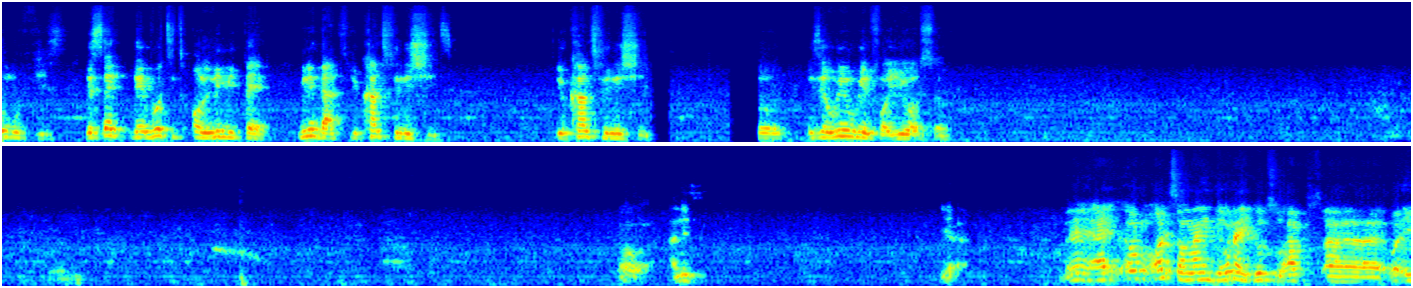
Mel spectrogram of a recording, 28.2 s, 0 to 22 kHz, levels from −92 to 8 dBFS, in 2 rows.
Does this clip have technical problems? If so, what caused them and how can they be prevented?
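Yes. The speech cuts out twice with a long network dropout, from 6.49 to 6.70 s and from 7.27 to 7.59 s, about 180 ms and then 300 ms of sound lost for good. Each starts as a fading buzz carried on from the last sound, then goes nearly silent for about 130 ms and 270 ms before resuming further on. That decay into silence sets it apart from brief concealed packet loss or a clean edit. The likely cause is a stall in packet delivery. A larger jitter buffer, forward error correction and a steadier connection would prevent it.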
